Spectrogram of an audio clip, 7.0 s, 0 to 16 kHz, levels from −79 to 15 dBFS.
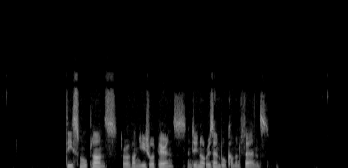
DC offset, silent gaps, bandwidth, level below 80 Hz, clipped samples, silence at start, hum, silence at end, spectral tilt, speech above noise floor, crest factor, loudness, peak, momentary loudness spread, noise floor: under 0.1%; none; 9.6 kHz; -50 dBFS; under 0.1%; 1.35 s; none; 1.6 s; -3.5 dB/octave; 54 dB; 24 dB; -25 LUFS; -4 dBFS; 8 LU; -80 dBFS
